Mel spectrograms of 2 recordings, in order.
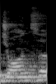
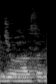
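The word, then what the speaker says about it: Johannsen: तो सीधा सा जवाब है जोहासन ने, इसको जॉनसन हम लोग कह देते हैं बट ये जोहासन प्रोनाउंस करो ज़्यादा बेहतर है, ठीक है।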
